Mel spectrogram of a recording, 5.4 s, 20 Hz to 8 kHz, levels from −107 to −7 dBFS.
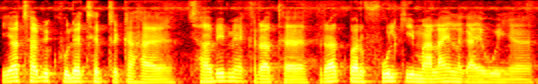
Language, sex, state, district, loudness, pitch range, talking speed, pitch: Hindi, male, Jharkhand, Garhwa, -20 LUFS, 100-125 Hz, 210 wpm, 115 Hz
